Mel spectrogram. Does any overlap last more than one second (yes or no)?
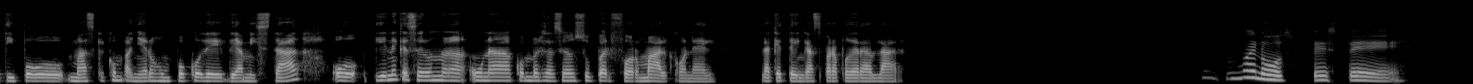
no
